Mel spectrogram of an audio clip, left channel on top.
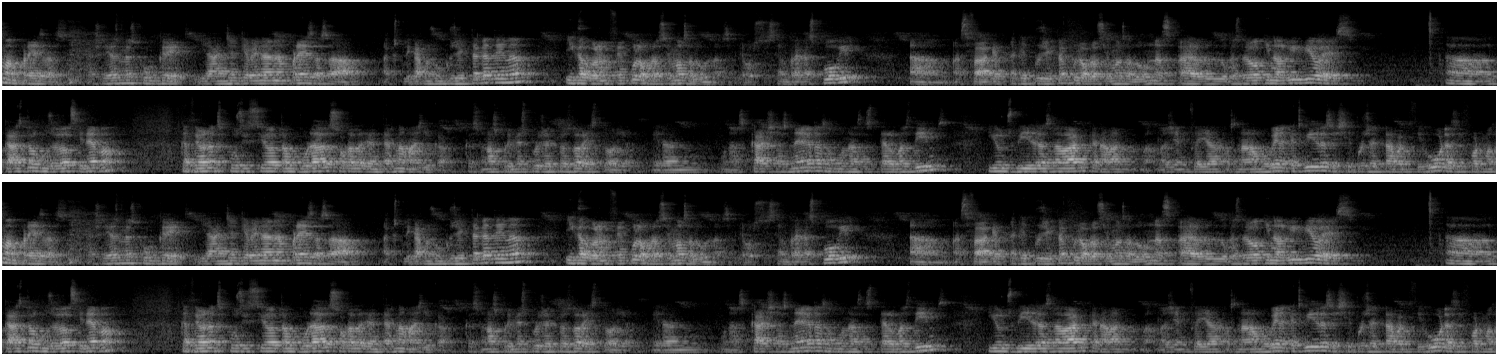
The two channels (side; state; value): both; identical; correlation 1.00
